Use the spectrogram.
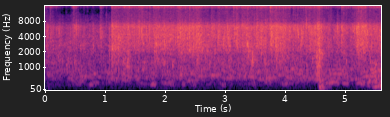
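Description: Water splashes and sloshes steadily during a bath, a close, continuous wash of spattering with a few louder dips and slaps, with voices in the background.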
